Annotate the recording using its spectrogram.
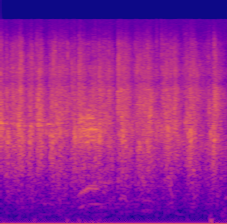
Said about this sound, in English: And with that, please give a round of applause for our wonderful panelists.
